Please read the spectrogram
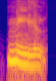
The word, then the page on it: kneel: Indian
